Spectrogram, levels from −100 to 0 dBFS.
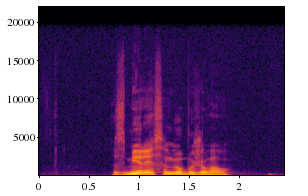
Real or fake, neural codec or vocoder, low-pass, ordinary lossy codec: real; none; 19.8 kHz; none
